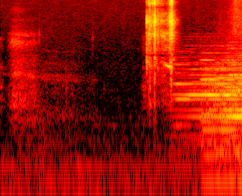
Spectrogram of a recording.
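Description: Smartphone camera shutter sound: a sharp double click about a second and a half in. Music with held tones starts right after it.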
